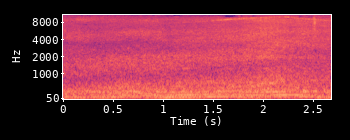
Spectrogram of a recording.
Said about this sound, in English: I'm letting a big truck pass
